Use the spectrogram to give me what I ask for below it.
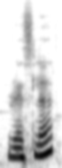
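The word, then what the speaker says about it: wrestler: पहलवान, रेसलर, इसमें T silent है।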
